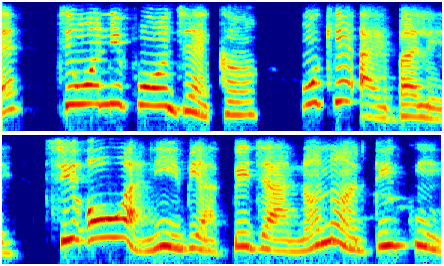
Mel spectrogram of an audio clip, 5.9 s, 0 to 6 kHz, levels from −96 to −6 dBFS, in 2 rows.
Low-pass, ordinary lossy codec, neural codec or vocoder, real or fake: 5.4 kHz; Opus, 32 kbps; none; real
